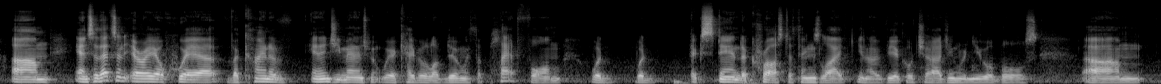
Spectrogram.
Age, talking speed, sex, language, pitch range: 50-69, 165 wpm, male, English, 90-110 Hz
